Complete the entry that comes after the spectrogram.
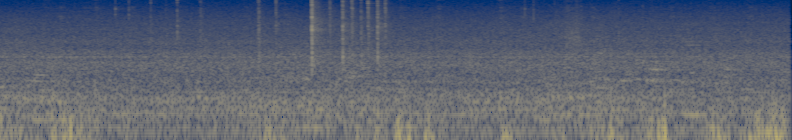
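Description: Quiet, irregular clicking of fingers typing on a computer keyboard, with brief pauses between short bursts of keystrokes.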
